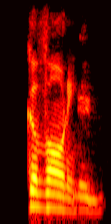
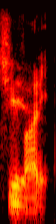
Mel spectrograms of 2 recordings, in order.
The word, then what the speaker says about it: Givony: Givony. Givony, wow. something like that. I, I it's spelled, I think it's spelled Givony, but I thought it was pronounced Giovanni.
